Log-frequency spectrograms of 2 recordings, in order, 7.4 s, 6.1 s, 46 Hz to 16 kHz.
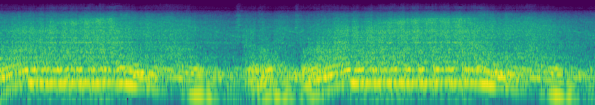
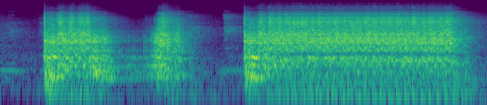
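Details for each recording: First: K11 Nissan Micra Super Turbo time attack car after swapping in a crank sensor from a spare engine: fires right up, revs rise and fall cleanly through blips with even firing; running normally. Owner suspects wiring or a loose pin keeps killing crank sensors. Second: K11 Nissan Micra Super Turbo time attack car after Mallory Park: two short cranking bursts then a longer steady crank, never catches; new starter fitted, voltage dipping below 9 V while cranking; failed crank sensor.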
